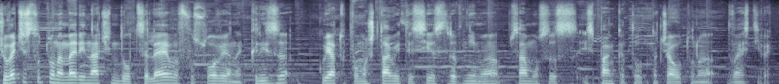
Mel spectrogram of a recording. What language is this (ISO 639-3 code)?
bul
